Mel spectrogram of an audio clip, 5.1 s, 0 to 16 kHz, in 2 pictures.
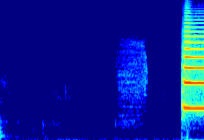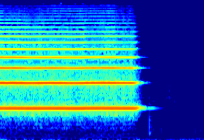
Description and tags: Trumpet - Gsharp5
Part of the Good-sounds dataset of monophonic instrumental sounds.
instrument::trumpet
note::Gsharp
octave::5
midi note::68
good-sounds-id::2850
multisample, Gsharp5, good-sounds, trumpet, single-note, neumann-U87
